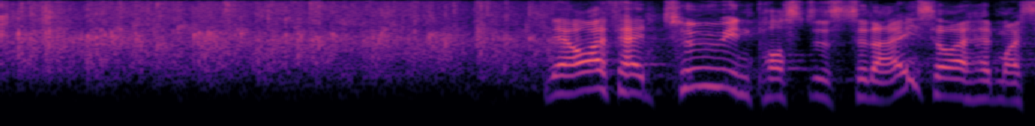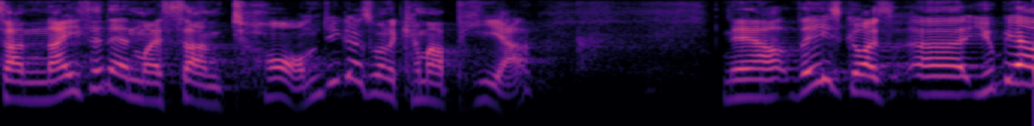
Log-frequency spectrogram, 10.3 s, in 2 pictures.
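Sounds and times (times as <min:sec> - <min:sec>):
audience applause: 0:00.0 - 0:02.9
speech: 0:02.7 - 0:08.0, 0:08.8 - 0:10.3.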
